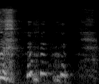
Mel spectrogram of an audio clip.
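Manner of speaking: high burst of laughter. Real, not acted.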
